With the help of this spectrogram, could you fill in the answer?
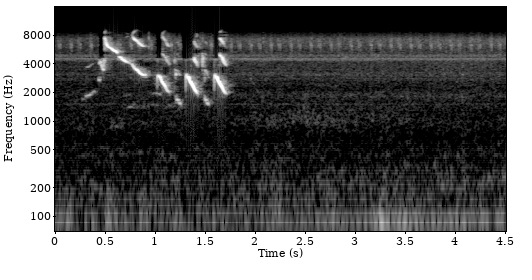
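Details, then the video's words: Northern cardinal singing at night in the dark, a brief burst of quick, overlapping downslurred whistles in the first two seconds, then only a low, steady rumble. "Cardinal Sings in the Dark"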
